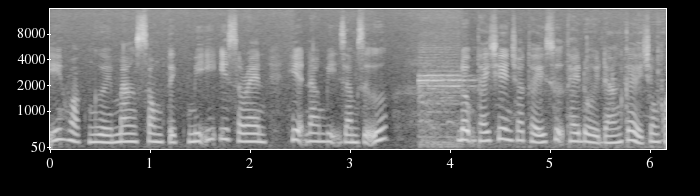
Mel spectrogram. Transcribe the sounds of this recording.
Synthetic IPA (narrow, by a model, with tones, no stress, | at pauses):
i˧˥ɦwa˨˩k̚ŋɨ˨˩əjmaː˧ŋsa˧wŋ͡mt̪ï˨˩k̟̚mḭ˧˥ʔi˧sa˧zɛ˧n | hḭ˧˨ənɗaː˧ŋɓḭ˧˨zaː˧mzɨ̰˧˥ | ɗə̰˧˨wŋ͡mt̪ʰːjt͡ɕe˧nt͡ɕɔ˧t̪ʰə˨˦jsɨ̰˧˨t̪ʰa˧jɗo˧˩jɗaː˨˦ŋke˧˩t͡ɕɔ˧wŋ͡mkwa˧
